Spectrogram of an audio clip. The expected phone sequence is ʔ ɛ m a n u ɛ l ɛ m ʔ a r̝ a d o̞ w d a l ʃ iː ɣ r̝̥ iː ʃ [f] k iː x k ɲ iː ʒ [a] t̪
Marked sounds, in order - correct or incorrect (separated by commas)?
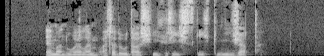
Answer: incorrect, correct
